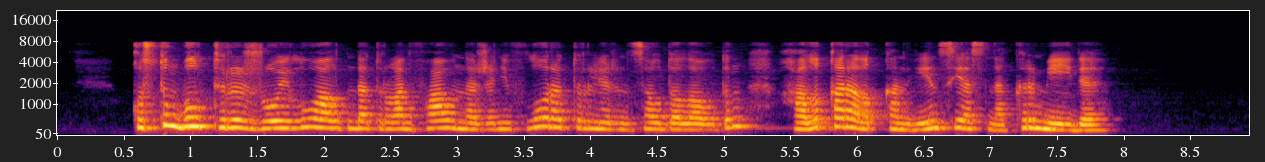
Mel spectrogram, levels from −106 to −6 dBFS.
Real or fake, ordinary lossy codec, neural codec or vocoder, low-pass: real; none; none; none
